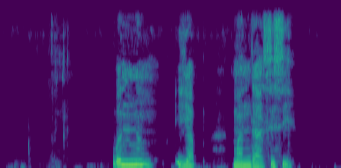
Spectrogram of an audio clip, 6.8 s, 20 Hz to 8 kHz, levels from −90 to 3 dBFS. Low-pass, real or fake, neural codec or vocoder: 7.2 kHz; fake; codec, 16 kHz, 16 kbps, FreqCodec, smaller model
